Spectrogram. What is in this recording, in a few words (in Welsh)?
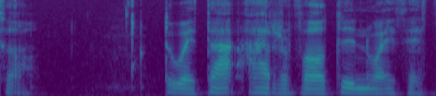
"arfod", Welsh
